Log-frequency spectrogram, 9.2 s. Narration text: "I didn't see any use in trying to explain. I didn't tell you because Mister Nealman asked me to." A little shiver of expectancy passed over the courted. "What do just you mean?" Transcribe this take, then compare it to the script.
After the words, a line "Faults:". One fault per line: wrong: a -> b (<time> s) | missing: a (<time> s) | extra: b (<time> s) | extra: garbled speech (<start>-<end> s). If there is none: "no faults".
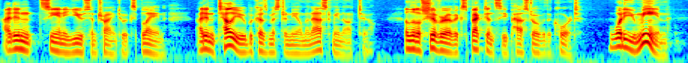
"I didn't see any use in trying to explain. I didn't tell you because Mister Nealman asked me not to." A little shiver of expectancy passed over the court. "What do you mean?"
Faults:
extra: not (4.5 s)
wrong: courted -> court (7.3 s)
missing: just (8.4 s)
